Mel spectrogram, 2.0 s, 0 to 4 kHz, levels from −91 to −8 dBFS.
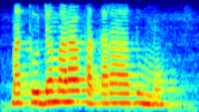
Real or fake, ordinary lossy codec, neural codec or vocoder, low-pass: real; none; none; 3.6 kHz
